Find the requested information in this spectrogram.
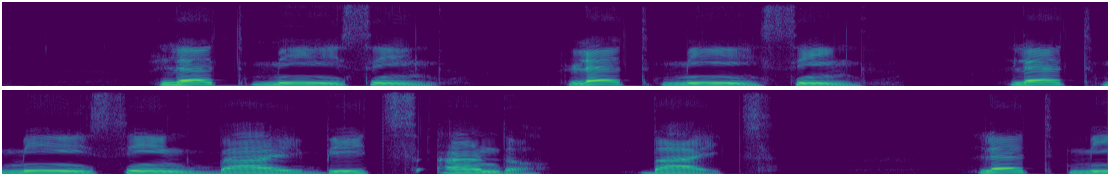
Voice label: speak male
